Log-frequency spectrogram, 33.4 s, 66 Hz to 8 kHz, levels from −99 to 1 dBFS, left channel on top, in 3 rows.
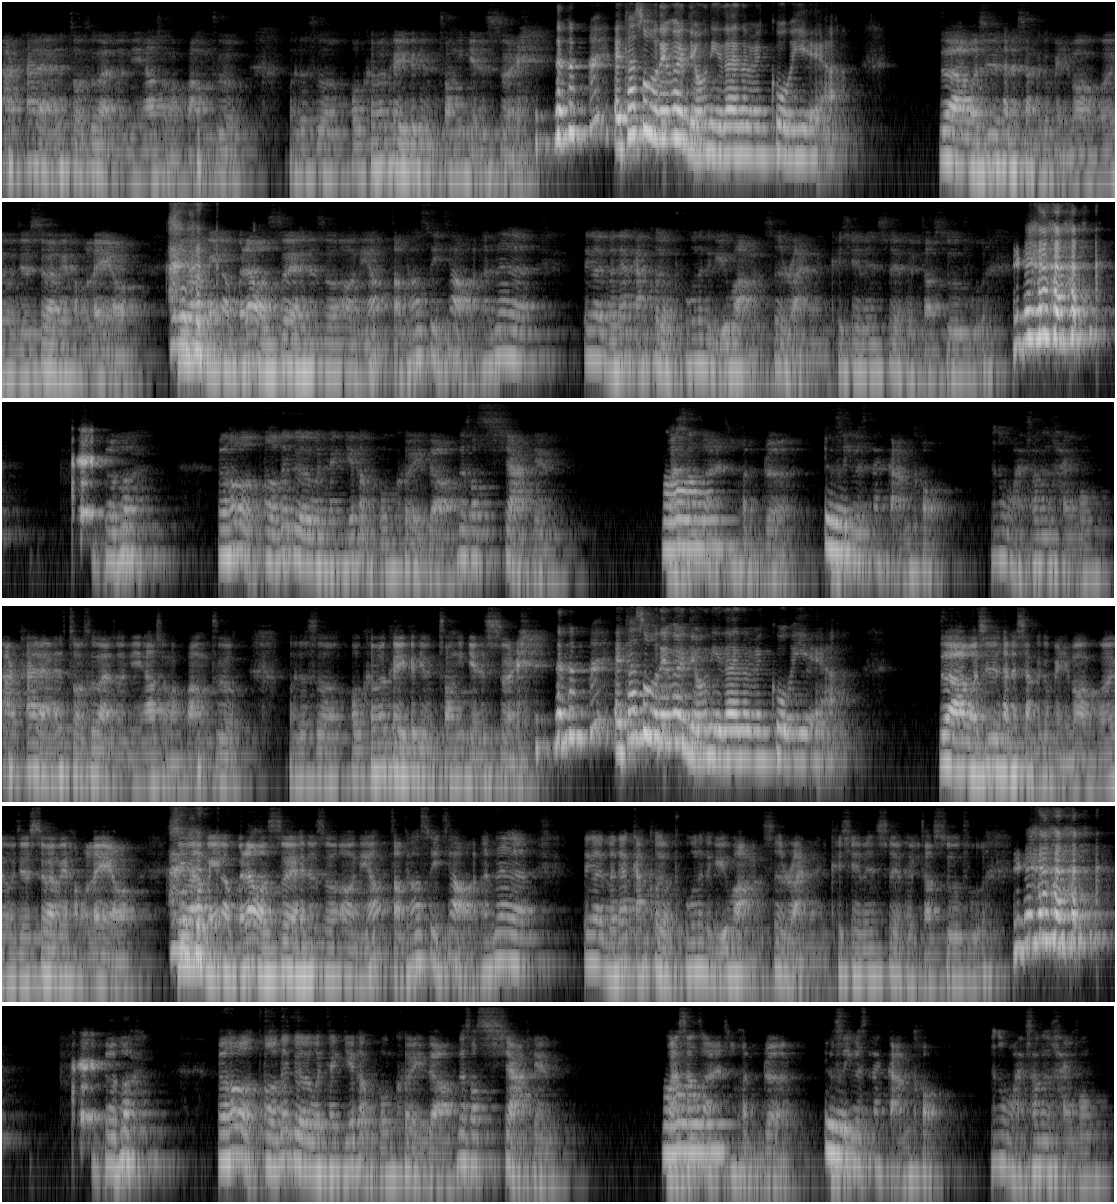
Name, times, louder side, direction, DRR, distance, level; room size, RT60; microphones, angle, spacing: voice 1, 0.0-5.4 9.4-12.4 12.9-16.4 16.9-21.1 23.2-23.7 24.4-27.8 28.9-30.2 30.5-31.6 32.1-33.2, right 2 dB, 80° right, 7 dB, 1.1 m, -39 dB
voice 2, 5.5-8.4 12.8-13.2 21.2-22.1 23.0-23.2 28.9-29.5 30.5-30.7, left 2 dB, 85° left, 9 dB, 0.9 m, -30 dB
12.0 x 9.1 x 2.8 m, 0.71 s
head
